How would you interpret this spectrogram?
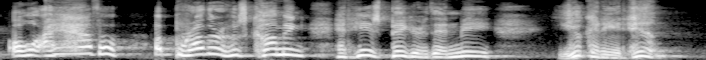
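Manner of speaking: high, eager little goat voice; little billy goat. Acted. Little goat offering his brother instead, high and eager. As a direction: talk your way out, small and high.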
